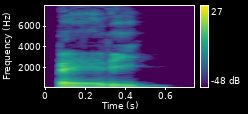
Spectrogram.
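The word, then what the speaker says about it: περί: And that word is peri spelled like this peri.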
